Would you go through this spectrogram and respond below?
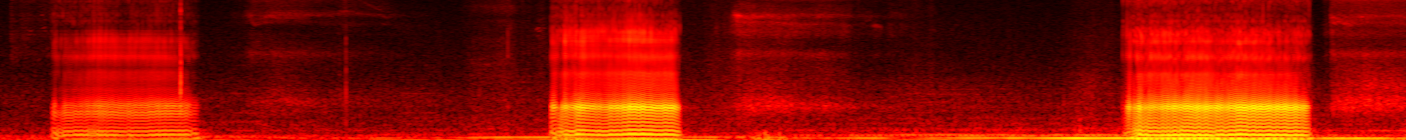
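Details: Small, cute sleeper snoring surprisingly loudly: three loud, rattling snores about five seconds apart with quiet breathing between; ordinary snoring.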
